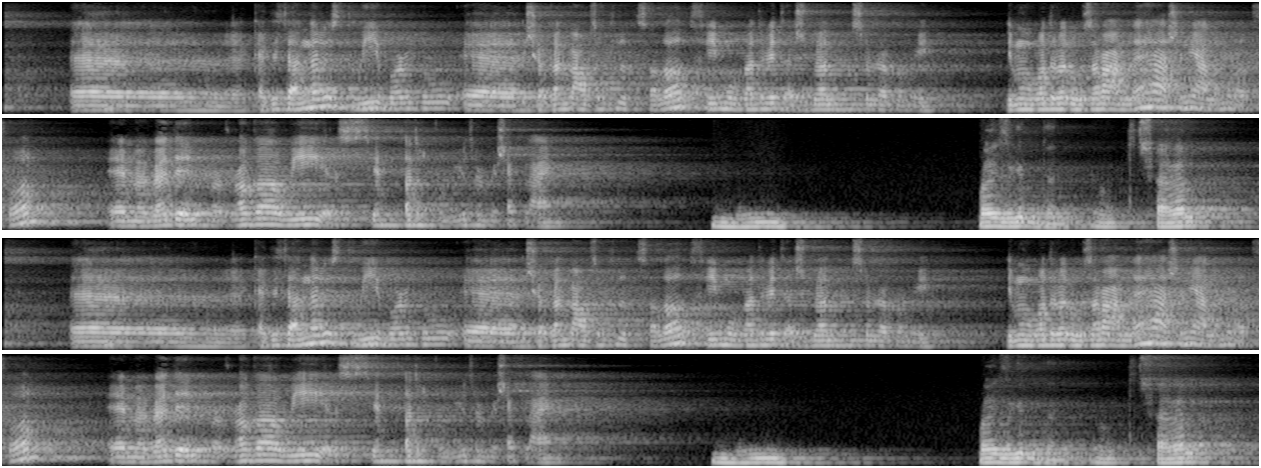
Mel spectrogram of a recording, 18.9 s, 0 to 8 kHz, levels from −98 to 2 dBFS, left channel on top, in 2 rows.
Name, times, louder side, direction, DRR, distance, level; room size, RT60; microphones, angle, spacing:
voice 1, 0.5-7.0 7.5-9.8 10.2-13.6, left 1 dB, 10° left, 7 dB, 1.1 m, -23 dB
voice 2, 14.7-15.3 16.7-18.4, left 1 dB, 65° left, 8 dB, 1.2 m, -22 dB
24.5 x 21.5 x 5.4 m, 2.1 s
head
